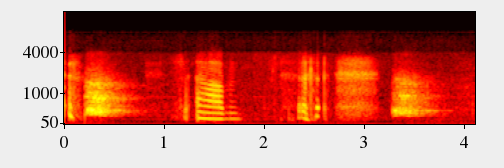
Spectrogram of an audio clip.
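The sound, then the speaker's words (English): A dog barks several times in short, irregular bursts, moderately loud, with one higher, drawn-out yelp among them and a person's voice faintly mixed in. “No dog.”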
